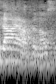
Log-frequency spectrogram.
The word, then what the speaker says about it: diakonos: Now, remember I said diakonos. I didn't say diakonos. It's pronounced diakonos. So that is an E sound to us English people. So let's change the I to an E.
